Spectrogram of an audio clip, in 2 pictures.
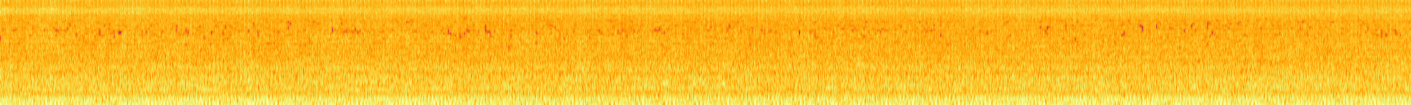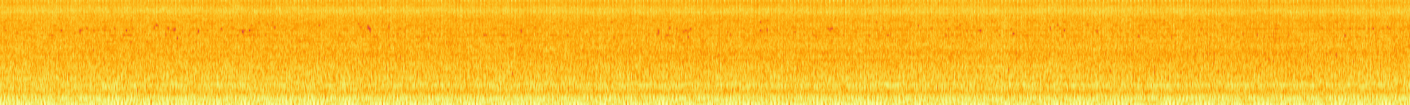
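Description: Small petrol engine of a portable well-drilling rig running steadily at constant speed, turning the drill rod during drilling.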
